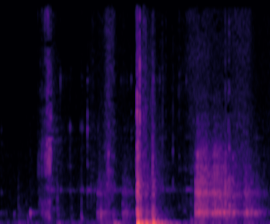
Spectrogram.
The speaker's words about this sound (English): Excuse me, I'm about to get a sip of water real quick.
